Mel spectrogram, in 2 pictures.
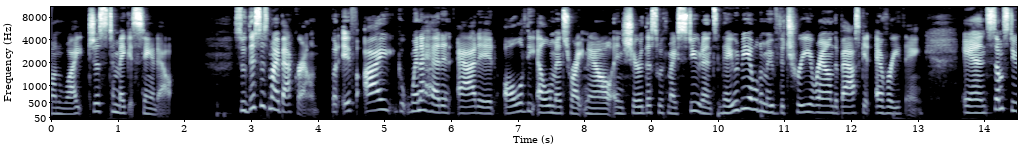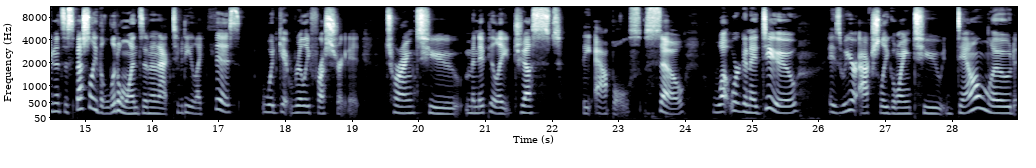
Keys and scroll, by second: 23.4 super+z.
